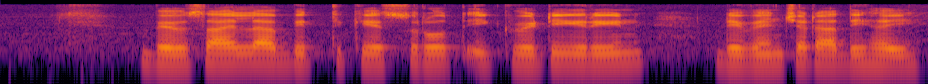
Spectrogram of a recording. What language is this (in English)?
Magahi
